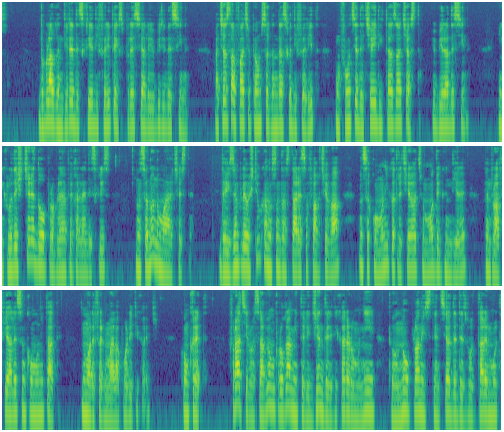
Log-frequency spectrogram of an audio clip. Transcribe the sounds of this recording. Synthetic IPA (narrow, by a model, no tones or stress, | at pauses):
d̪ublaɡɨnd̪iɾe̞d̪e̞skɾije̞d̪ife̞ɾit̪e̞ːkspɾe̞sijale̞jubiɾid̪e̞sine̞ | at͡ʃast̪alfat͡ʃe̞pe̞omsəɡɨnd̪easkəd̪ife̞ɾit̪ | ɨnfuŋkt̪sije̞d̪e̞t͡ʃejd̪ik̚t̪eazəat͡ʃast̪ḁ | jubiɾead̪e̞sine̞ | iŋklud̪e̞ʃi̥t͡ʃe̞le̞d̪o̞wəpɾo̞ble̞me̞pe̞kaɾe̞lʲeajd̪e̞skɾis | ɨnsənunumajat͡ʃe̞st̪ea | d̪e̞ːɡze̞mp̬lujewʃt̪iwkənusunt̪ɨnst̪aɾe̞səfakt͡ʃe̞va | ɨnsəko̞munikːət̪ɾe̞t͡ʃe̞jlalt̪sʲunmo̞d̪̚d̪e̞ɡɨnd̪iɾe̞ | pent̪ɾuafiale̞sɨŋko̞munit̪at̪e̞̥ | numəɾe̞fe̞rnumajlapo̞lit̪ikəa̰it͡ʃʲ | ko̞ŋkɾe̞t̪ | fɾat̪silo̞rsəavemunpɾo̞ɡɾamint̪e̞lid͡ʒe̞nt̪̚d̪e̞ɾid̪ikaɾeaɾo̞mɨnije̞jpe̞unːo̞wplaneɡz̥i̥st̪e̞nt̪siald̪e̞d̪e̞zvo̞lt̪aɾenmult̪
